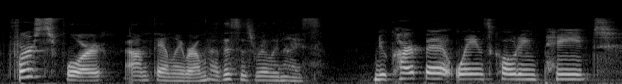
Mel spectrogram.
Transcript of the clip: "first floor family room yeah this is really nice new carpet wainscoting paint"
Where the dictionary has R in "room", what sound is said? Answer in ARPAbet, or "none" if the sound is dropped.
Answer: R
